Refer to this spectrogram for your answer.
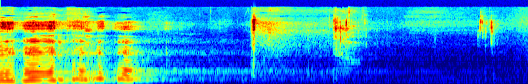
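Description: Crisp crunches of someone chewing greasy potato chips: three or four sharp bites spaced unevenly after a brief voiced sound at the start, with quiet pauses between them.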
